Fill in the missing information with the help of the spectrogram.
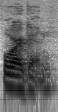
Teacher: That last syllable sounds like gun because it's unstressed, so it's just Oregon.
